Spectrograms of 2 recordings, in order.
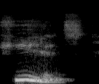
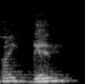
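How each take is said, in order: First: The g is a soft breathy sound. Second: The g is a hard stop sound. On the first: The speaker calls it right. "La G es una G suave" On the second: The speaker calls it wrong. "no es una G U"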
